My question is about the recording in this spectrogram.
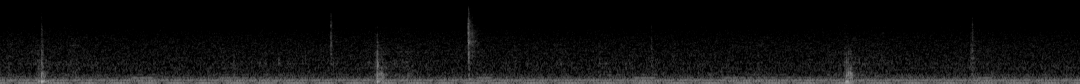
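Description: A phone buzzing non-stop with incoming calls: a steady low buzz with a regular pulsing throb underneath, broken by a few faint clicks.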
